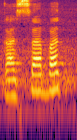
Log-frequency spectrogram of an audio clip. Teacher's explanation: با ساکن ہے اس وجہ سے یہاں پہ کلکلا کریں۔ کلکلا کا مطلب ہے ہلا کر پڑھنا۔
